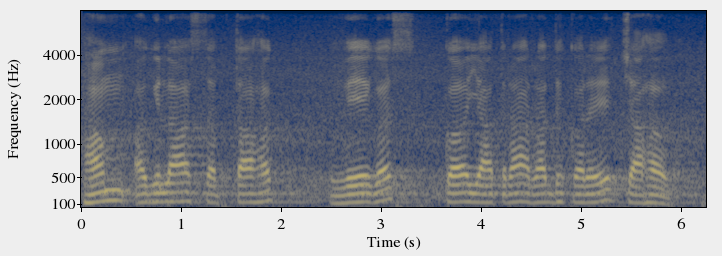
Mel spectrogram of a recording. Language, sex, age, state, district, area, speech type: Maithili, male, 18-30, Bihar, Supaul, rural, read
